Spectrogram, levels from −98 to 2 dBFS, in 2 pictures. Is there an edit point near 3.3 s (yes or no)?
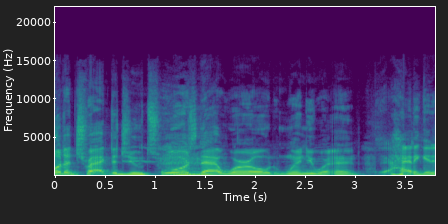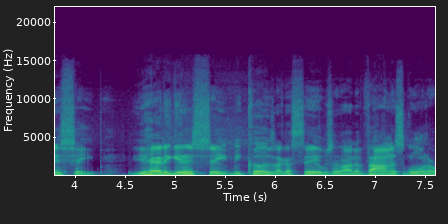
yes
